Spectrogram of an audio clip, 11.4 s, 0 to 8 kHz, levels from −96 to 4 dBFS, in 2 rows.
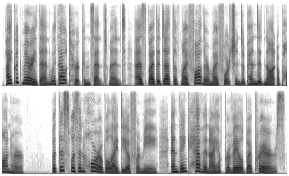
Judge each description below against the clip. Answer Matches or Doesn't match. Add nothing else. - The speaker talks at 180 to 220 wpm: Matches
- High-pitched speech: Matches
